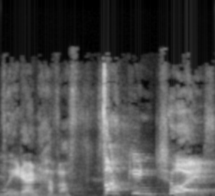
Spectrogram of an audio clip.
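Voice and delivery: high, strained mock yell; retold screaming. Boyfriend insisting they must hitchhike, mock screaming. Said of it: "we were, like, screaming".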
